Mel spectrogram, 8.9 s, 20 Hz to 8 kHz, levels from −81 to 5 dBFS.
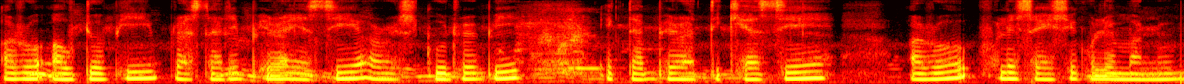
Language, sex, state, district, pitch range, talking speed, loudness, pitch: Nagamese, female, Nagaland, Dimapur, 200-225 Hz, 135 wpm, -16 LUFS, 210 Hz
